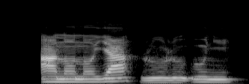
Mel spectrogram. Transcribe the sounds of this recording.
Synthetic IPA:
a˨nʊ˨nʊ˨ja˦ɾu˨ɾu˨u˦ɲi˦

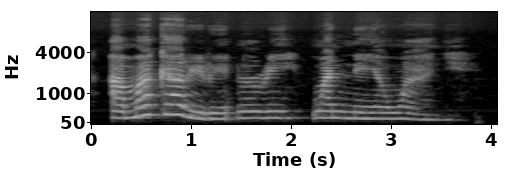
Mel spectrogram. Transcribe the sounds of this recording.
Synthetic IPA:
a˨ma˦ka˦ɾi˨ɾi˨n̩˦ɾi˦ŋʷa˦n̩˦ne˦ja˦ŋʷa˦˨ɲɪ˨

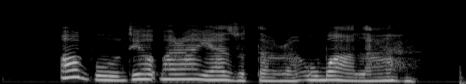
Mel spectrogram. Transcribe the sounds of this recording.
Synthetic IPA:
ɔ˦bʊ˨dɪ˦ɔ˦k͡pa˦ɾa˦ja˦zʊ˨ta˨ɾa˨ʊ˦ɡ͡bɔ˦a˨la˨a˦ɦʊ˨

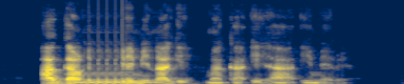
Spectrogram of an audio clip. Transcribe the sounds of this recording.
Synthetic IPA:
a˦ɡa˨me˨me˨me˨me˨˦me˦mi˨na˦ɡɪ˦ma˨ka̰˨ʔɪ˦ɦa˦˨ʔɪ˦me˨ɾḛ˨

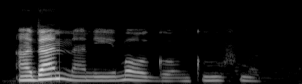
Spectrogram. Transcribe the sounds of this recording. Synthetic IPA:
a˨da˦n̩˦na˨ni˨mɔ˦˨ɡɔ˨ŋ̩˨ku˦fu˦˨

